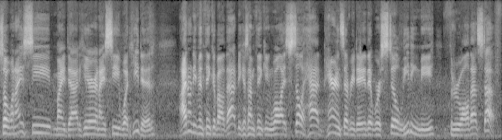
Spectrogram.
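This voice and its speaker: With audible room echo, a man speaks in a high, bright, sharp voice at a moderate pace with ordinary pitch variation. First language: Spanish. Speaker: tech executive. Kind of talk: conference speech. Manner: animated.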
